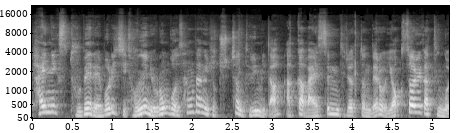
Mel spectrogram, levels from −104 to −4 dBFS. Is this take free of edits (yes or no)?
yes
